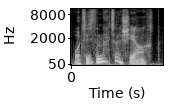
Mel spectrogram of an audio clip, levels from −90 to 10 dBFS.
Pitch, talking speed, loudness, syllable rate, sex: 110 Hz, 260 wpm, -16 LUFS, 6.7 syllables/s, male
